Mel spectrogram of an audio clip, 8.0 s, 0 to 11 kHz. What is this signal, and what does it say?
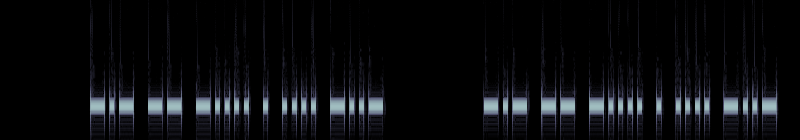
Morse code, heard as a keyed tone, about 25 wpm, 700 Hz. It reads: KM6EHX KM6EHX
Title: USA Call Signs - 6 Characters - Repeated 2x - 25wpm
